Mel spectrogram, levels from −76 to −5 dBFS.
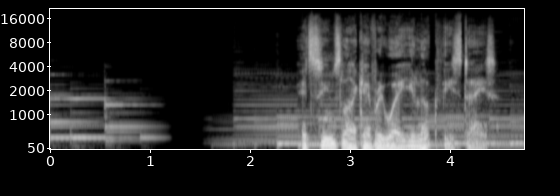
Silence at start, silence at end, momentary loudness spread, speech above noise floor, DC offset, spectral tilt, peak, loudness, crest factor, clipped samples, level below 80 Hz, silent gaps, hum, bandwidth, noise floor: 0 s; 0 s; 21 LU; 43 dB; under 0.1%; -4.5 dB/octave; -2 dBFS; -17 LUFS; 18 dB; under 0.1%; -28 dBFS; none; none; 18.5 kHz; -59 dBFS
